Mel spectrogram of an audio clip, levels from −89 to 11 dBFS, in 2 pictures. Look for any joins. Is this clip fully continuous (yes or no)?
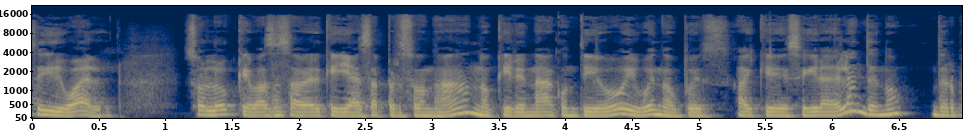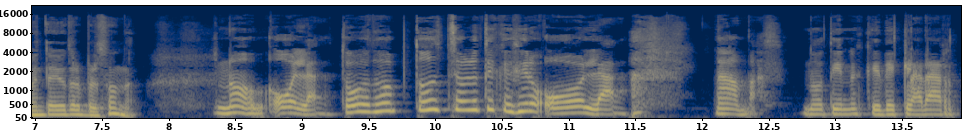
no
